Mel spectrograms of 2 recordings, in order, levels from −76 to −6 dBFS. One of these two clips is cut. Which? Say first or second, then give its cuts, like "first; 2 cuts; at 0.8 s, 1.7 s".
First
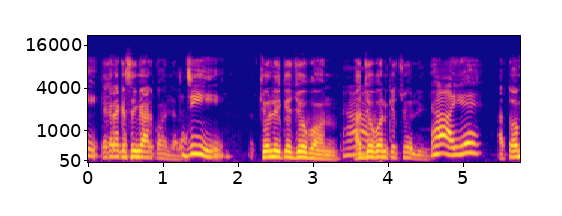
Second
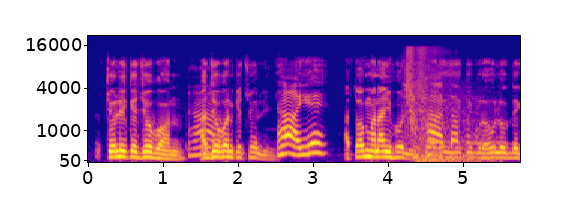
second; 1 cut; at 4.9 s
